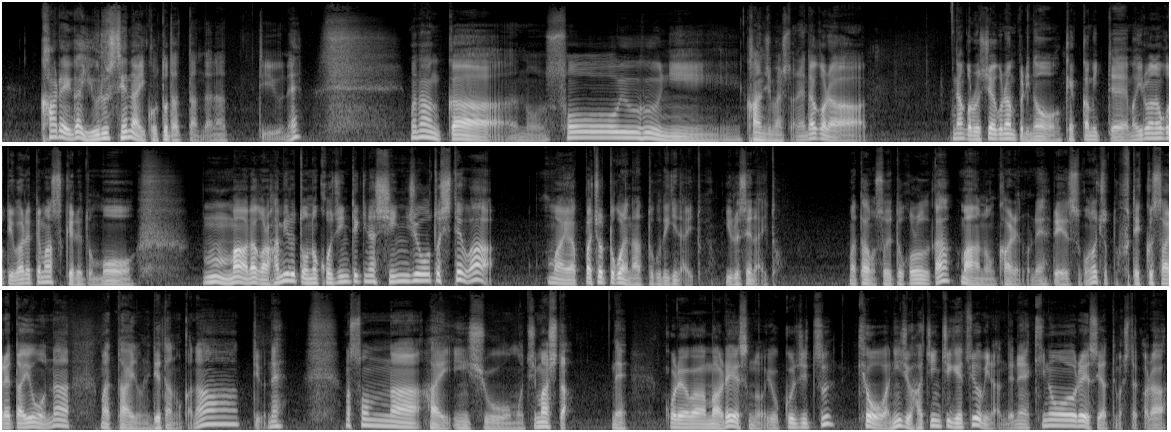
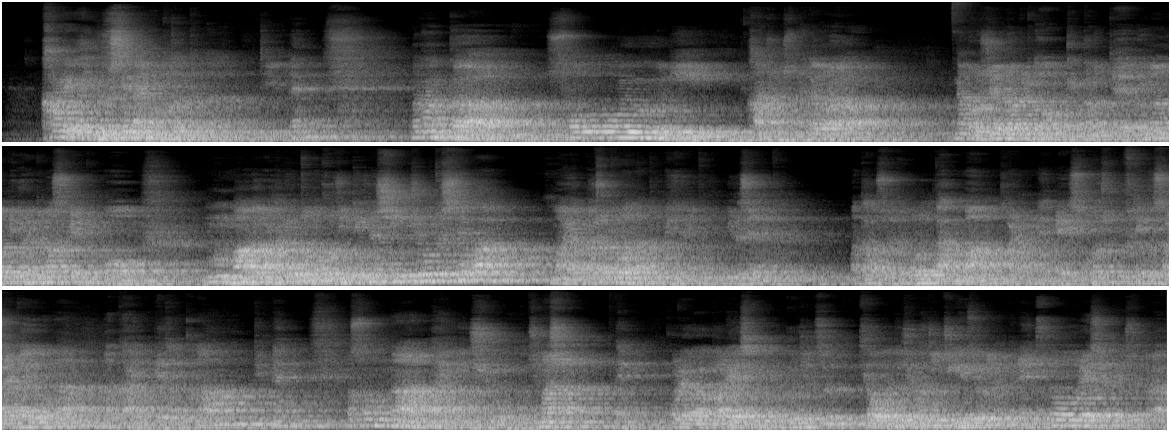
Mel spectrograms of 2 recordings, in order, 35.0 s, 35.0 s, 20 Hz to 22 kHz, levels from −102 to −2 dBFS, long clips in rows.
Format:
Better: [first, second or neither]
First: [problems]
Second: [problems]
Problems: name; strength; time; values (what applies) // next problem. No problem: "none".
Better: first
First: none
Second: off-mic speech; far // room echo; strong; dies away in 3 s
